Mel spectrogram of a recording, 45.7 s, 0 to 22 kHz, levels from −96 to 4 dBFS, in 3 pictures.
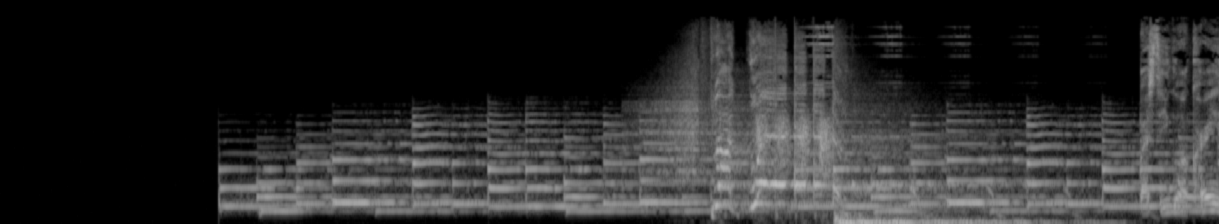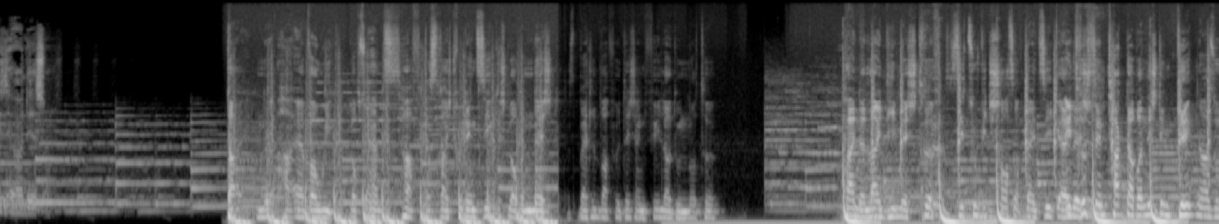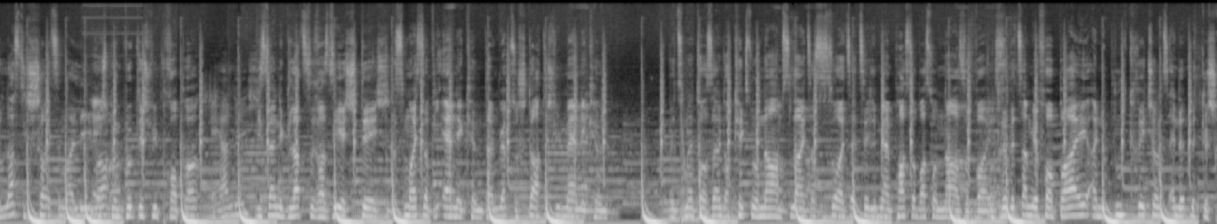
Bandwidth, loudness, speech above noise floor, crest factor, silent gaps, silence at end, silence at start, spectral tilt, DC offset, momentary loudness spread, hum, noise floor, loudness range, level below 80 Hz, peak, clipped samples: over 20 kHz; -19 LUFS; 68 dB; 16 dB; none; 0 s; 2.75 s; -5 dB/octave; under 0.1%; 22 LU; none; -85 dBFS; 20 LU; -22 dBFS; -2 dBFS; under 0.1%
